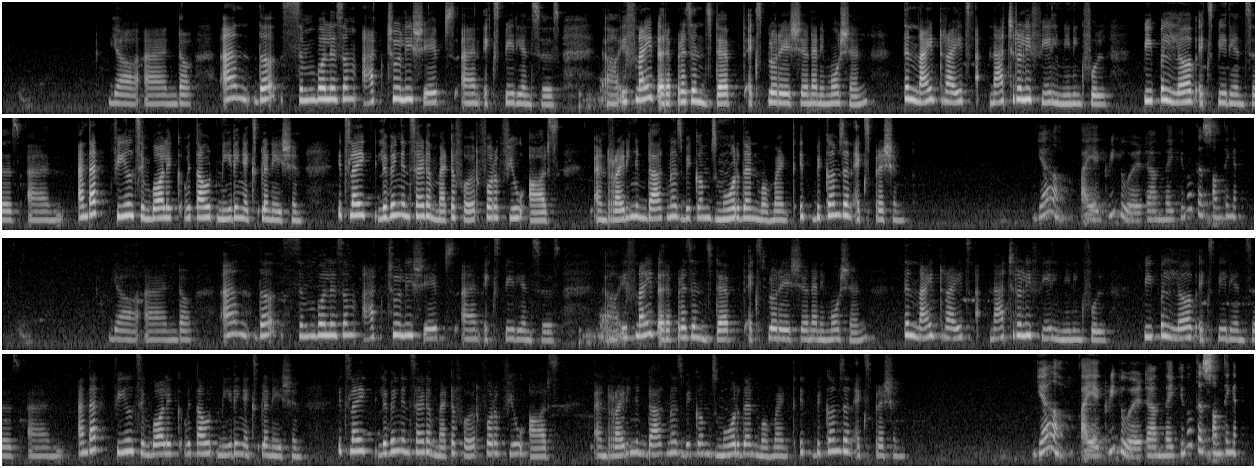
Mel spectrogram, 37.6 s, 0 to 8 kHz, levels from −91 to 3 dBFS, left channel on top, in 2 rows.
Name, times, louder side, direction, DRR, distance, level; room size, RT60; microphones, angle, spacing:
voice 1, 1.6-2.8 3.3-4.1 4.4-8.7 9.0-13.0 13.5-14.4 14.8-16.6 17.1-23.3 23.9-27.0 27.7-32.3, left 5 dB, 85° left, 0.5 m, -30 dB
voice 2, 8.7-9.3 33.8-33.9 34.2-37.3, right 6 dB, 80° right, 0.5 m, -35 dB
22.0 x 17.0 x 2.2 m
head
